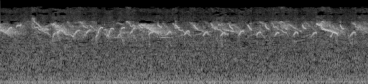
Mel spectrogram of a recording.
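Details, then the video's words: Flock of white-eyes (pleci) massed together, used to stir a caged bird into harsh chattering; dense, high, rapid twittering chirps overlap continuously without pause, with a faint steady low hum underneath. "Terapi Pleci Ombyokan Jaminan Langsung Ngeriwik Kasar Dan Buka Paruh"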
